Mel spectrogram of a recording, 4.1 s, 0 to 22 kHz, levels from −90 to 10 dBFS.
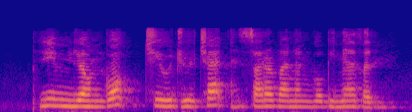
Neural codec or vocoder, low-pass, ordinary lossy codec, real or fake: codec, 16 kHz, 2 kbps, FreqCodec, larger model; 7.2 kHz; Opus, 16 kbps; fake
